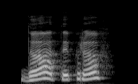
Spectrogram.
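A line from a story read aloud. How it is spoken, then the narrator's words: Cheerful, smiling. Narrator (Russian): улыбнулся весело приспешник герцога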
